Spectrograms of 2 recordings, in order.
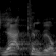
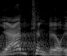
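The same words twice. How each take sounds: First: Yadkinville said YAT-kin-vil; local pronunciation. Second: Yadkinville with a clear D, YAD-kin-vil; non-local pronunciation. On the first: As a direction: harden the D of Yadkinville to a T. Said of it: "Make sure you get that right". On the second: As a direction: sound the D in Yadkinville. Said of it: "it's not Yadkinville". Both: Shown as a demonstration.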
